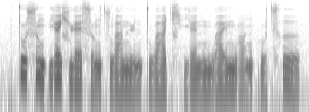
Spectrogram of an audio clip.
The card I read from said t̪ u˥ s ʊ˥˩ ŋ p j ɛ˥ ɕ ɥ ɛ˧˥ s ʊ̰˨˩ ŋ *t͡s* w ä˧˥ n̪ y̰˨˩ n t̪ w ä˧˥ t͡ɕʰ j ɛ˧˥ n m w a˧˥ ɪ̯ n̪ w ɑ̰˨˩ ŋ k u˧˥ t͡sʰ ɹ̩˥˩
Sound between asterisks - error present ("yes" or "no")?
no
